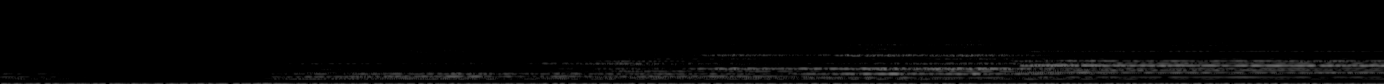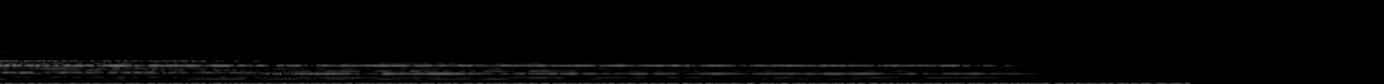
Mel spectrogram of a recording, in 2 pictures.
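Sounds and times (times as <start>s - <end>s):
choir singing: 2.7s - 23.8s.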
